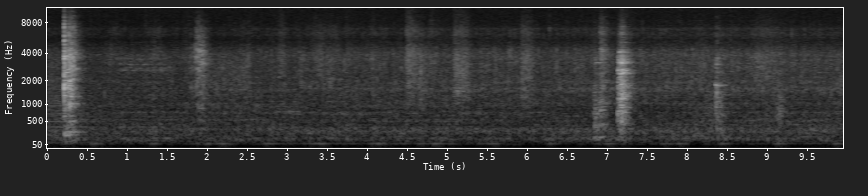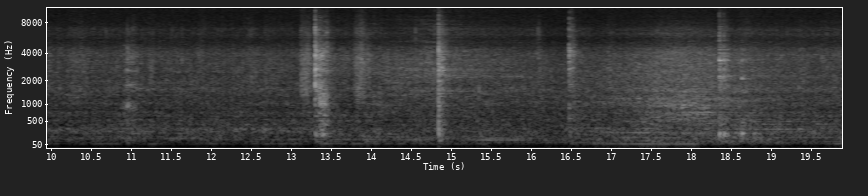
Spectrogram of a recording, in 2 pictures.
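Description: A metal spoon scrapes and clanks against a wok.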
